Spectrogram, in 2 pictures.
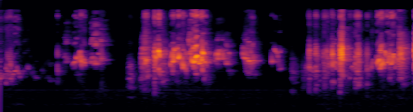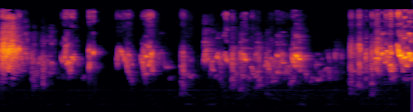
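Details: Domestic budgerigars twittering continuously, with rapid high chirps, buzzy warbles and occasional harsher squawks that run together into a busy, chattering flow with only brief gaps.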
